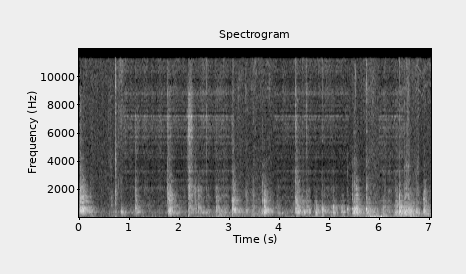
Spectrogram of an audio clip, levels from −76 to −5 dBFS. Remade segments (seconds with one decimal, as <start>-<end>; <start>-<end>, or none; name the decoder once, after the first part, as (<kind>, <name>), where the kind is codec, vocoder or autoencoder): 0.9-3.1 (codec, SNAC); 3.9-5.4; 6.0-6.5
